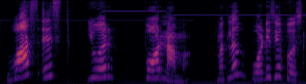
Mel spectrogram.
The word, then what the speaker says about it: Vorname: और जर्मन में हम जिस तरह से लिखते हैं, लिखना और प्रोनाउंसिएशन अलग होता है, तो इसलिए तुम सी साई में कंफ्यूज हो जाते हो. और हम यहाँ पे फोरनामा प्रोनाउंस करते हैं बट लिखते हैं उसको VORNAME. ओके, तो वो हम इंग्लिश के अनुसार प्रोनाउंस करेंगे तो बनेगा वॉरनेम, बट नो, इट्स फोरनामा.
